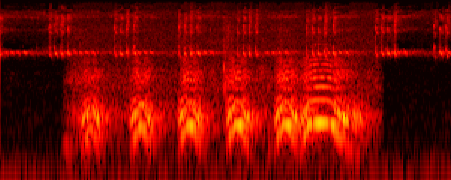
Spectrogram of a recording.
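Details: At night a barred owl gives five evenly spaced, hollow hoots followed by a longer, sliding final hoot that drops away, with the thin, steady trill of crickets underneath.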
